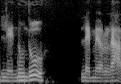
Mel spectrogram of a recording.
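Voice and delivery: clumsy, slow, bad put-on French accent. Reading French creature names aloud to the others: bad French accent. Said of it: "My French accent sucks".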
